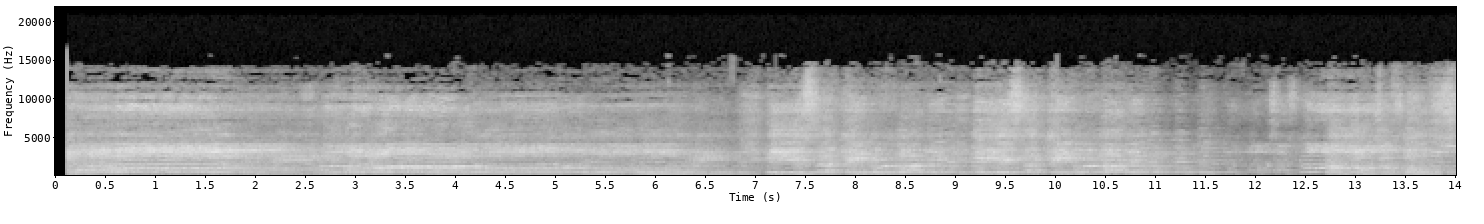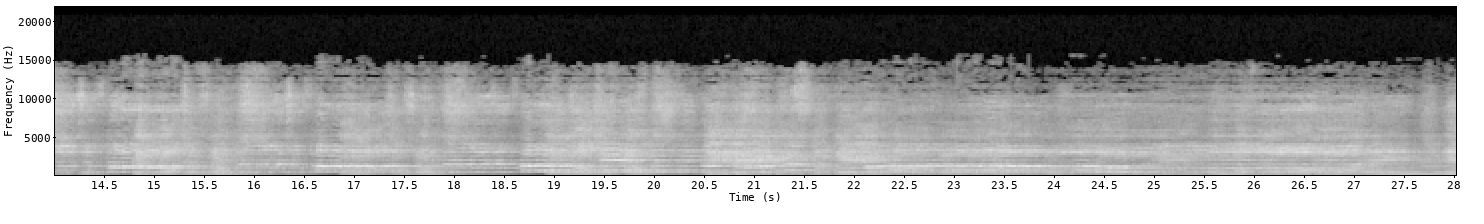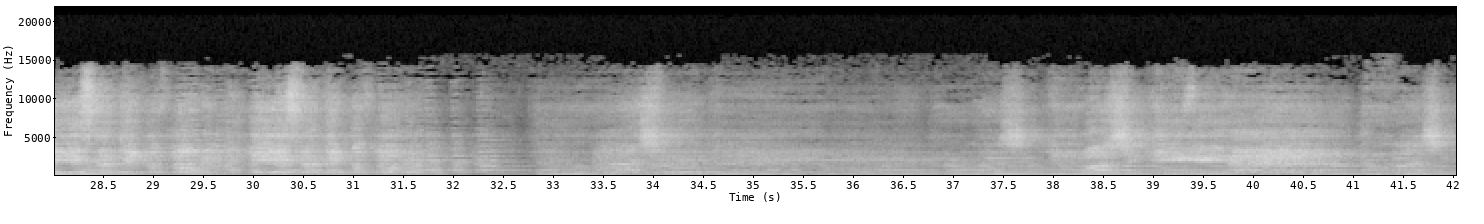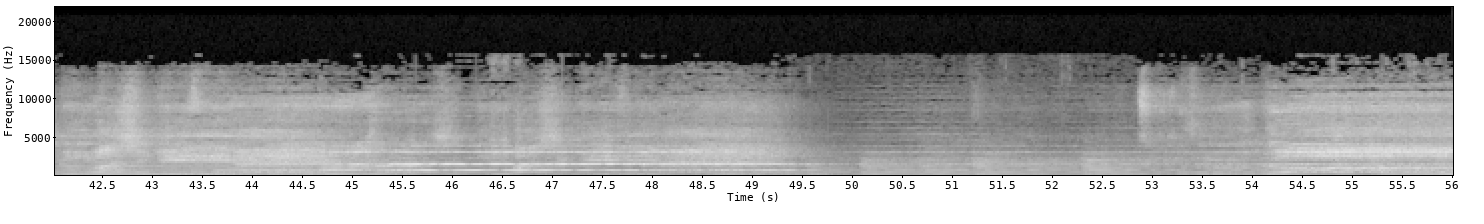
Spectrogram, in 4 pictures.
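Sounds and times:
choir singing with orchestra: 0:00.0 - 0:56.0.

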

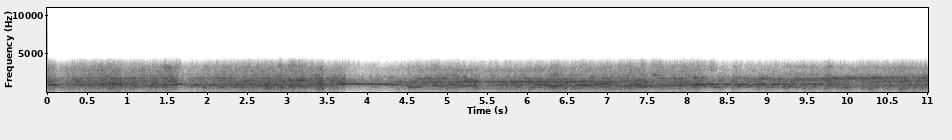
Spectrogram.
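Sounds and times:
people shouting through tv speaker: 0:00.0 - 0:11.0.

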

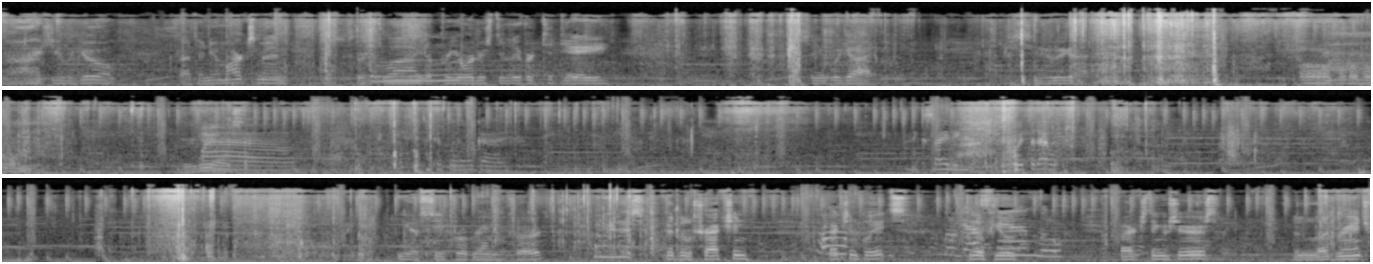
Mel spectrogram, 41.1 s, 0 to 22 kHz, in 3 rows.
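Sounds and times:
cardboard rustling and scraping: 0:06.7 - 0:09.2, 0:10.1 - 0:15.2, 0:16.9 - 0:18.2, 0:23.2 - 0:25.3, 0:28.3 - 0:33.9
cardboard flaps tearing: 0:10.7 - 0:12.3
packing tape ripping: 0:10.7 - 0:12.4.

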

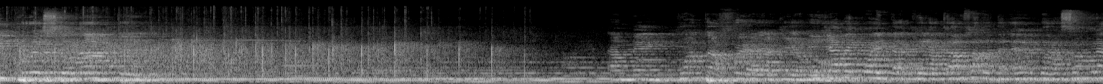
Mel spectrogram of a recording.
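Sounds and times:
congregation handclaps: 0:00.0 - 0:05.6
church band music: 0:00.0 - 0:09.0.

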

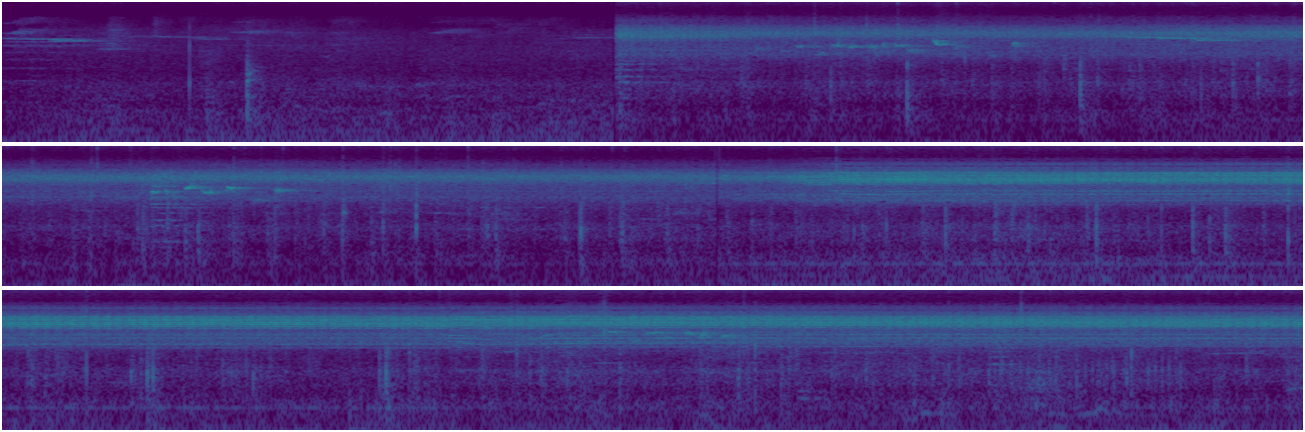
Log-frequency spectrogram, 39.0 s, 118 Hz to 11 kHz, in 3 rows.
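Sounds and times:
cicadas buzzing: 0:06.1 - 0:39.0.

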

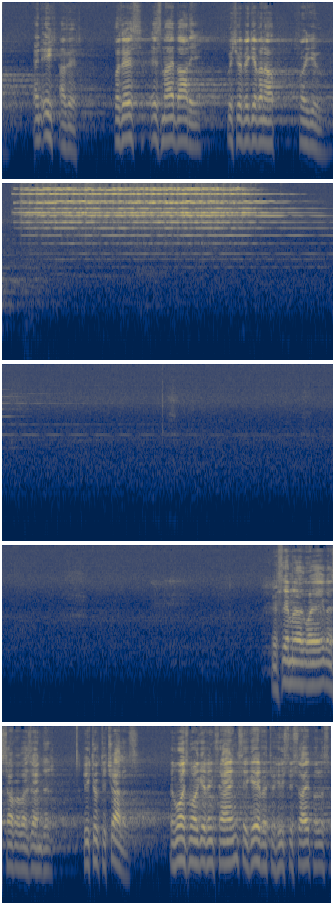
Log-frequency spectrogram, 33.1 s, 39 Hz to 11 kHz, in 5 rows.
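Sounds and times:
altar bell chime: 0:06.8 - 0:16.3.

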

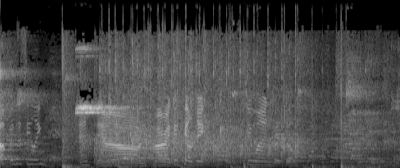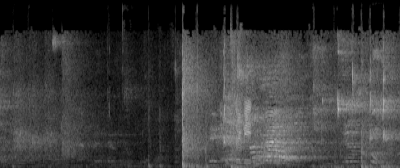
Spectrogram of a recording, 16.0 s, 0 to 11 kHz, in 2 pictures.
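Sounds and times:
voices in a gym: 0:00.0 - 0:16.0.

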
